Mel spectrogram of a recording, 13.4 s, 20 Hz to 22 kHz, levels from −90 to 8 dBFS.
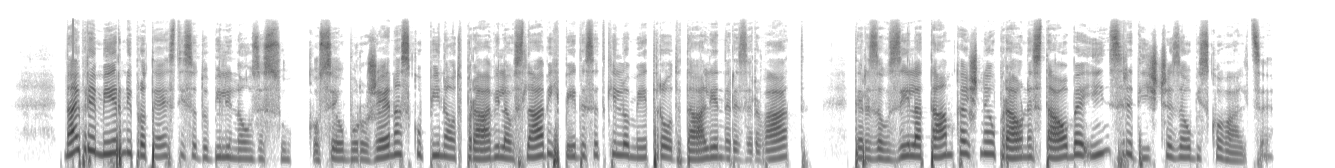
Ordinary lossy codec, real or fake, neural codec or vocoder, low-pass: none; real; none; 14.4 kHz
